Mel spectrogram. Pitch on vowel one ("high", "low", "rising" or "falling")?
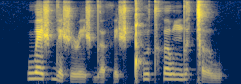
high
